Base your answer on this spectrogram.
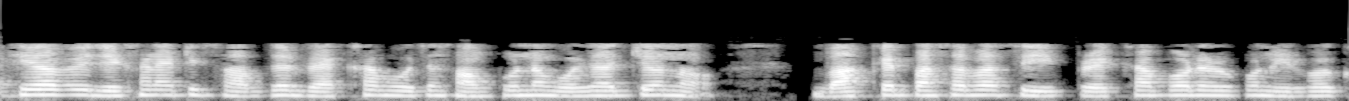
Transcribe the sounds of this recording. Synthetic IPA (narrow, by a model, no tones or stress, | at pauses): kiɦɔbed͡ʑekʰaneek̚ʈiʃɔb̚d̪eɾbɛkʰːabod͡ʑʱaʃɔmpuɾnobod͡ʑʱaɾd͡ʑonːo | bakːeɾpaʃapaʃipɾekʰːapoʈeɾupoɾniɾbʱoɾk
